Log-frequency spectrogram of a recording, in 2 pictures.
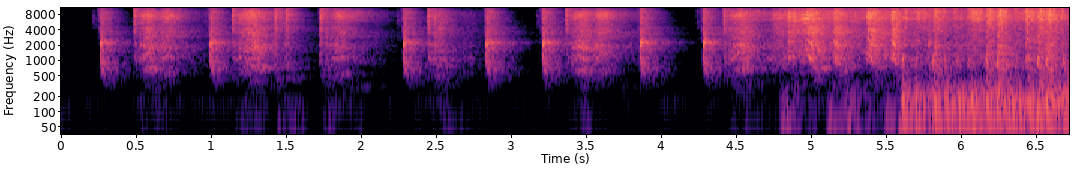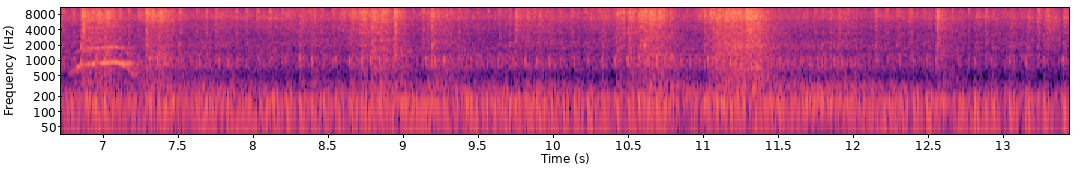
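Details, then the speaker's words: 2005 Suzuki Boulevard S83 after sitting about four years, carburetor cleaned, started with choke off: several slow cranking bursts, then it fires into a lumpy, surging idle. It runs roughly; the owner hears a fuel leak squirting, suspects a bad connection. "W oh she runs h yeah I hear a fuel pump leaking squirt squirt we got crappy connection man I'm G play with it it runs though"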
